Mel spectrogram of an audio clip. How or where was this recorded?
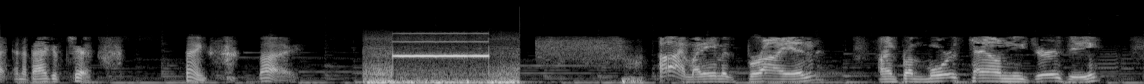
phone line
